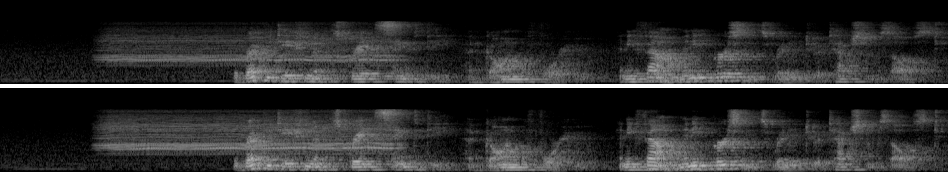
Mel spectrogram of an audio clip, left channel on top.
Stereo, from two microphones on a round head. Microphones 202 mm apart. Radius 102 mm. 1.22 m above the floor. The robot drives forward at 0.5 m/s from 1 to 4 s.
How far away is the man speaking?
About 2.5 m.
